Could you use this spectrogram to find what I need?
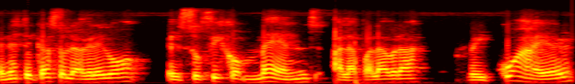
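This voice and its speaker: With fairly even intonation, an unremarkable speaking voice is heard. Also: man. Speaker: English teacher. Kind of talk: lecture.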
